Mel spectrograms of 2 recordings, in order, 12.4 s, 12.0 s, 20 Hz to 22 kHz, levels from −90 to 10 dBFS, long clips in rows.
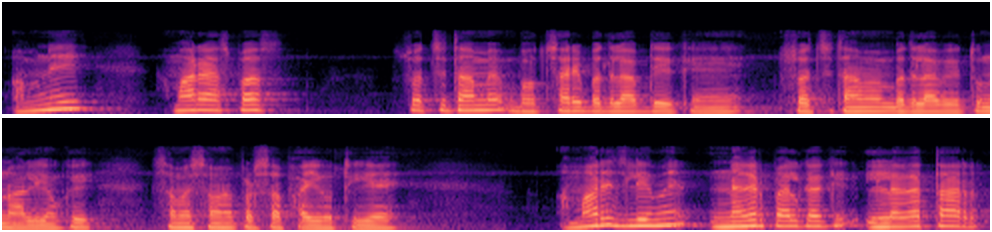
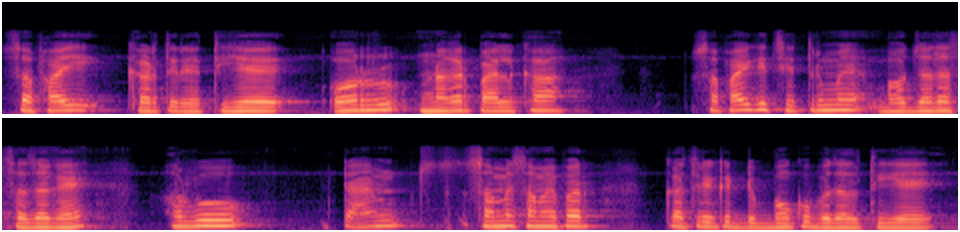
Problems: none marked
